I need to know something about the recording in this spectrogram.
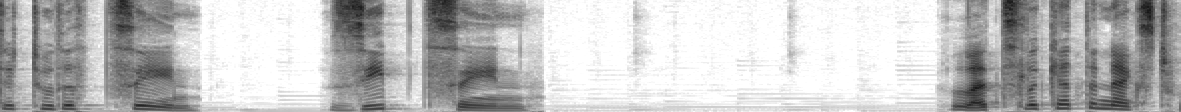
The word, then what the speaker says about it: siebzehn: Siebzehn. Instead of siebenzehn, you say siebzehn. Once again, siebzehn. In this case, you remove the en from sieben and add it to the zehn. Siebzehn.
